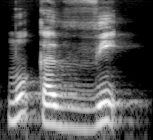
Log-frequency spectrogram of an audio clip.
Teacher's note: நுனி நாவு மேல் பற்களுக்கு கீழே வச்சு சொல்லணும்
